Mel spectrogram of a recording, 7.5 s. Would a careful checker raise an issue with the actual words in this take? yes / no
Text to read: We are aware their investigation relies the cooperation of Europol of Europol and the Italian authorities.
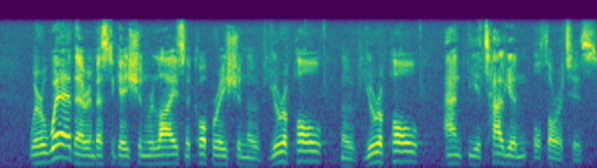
no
